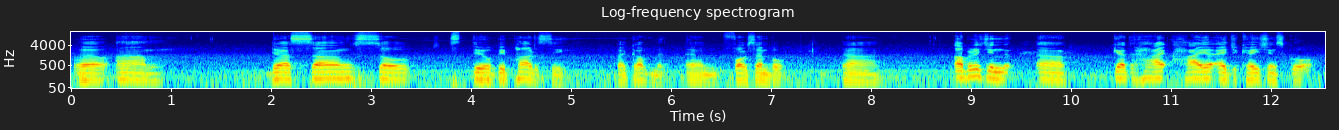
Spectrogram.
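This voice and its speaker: A man's voice: mid-range voice, fairly even intonation, dark tone, a little hiss or hum, poor audio. A young Taiwanese man whose first language is Mandarin, answering interview questions in English and stopping often to restart his words. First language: Mandarin Chinese. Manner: halting, searching for words with frequent restarts.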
